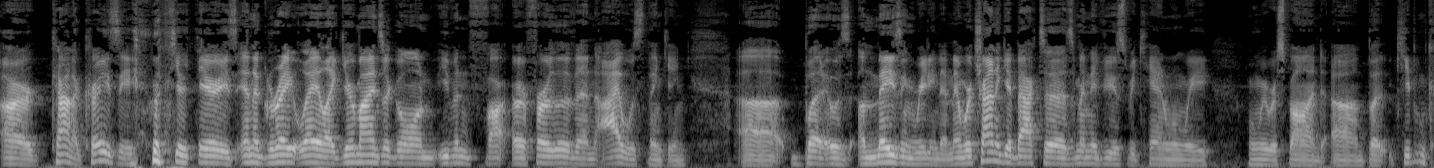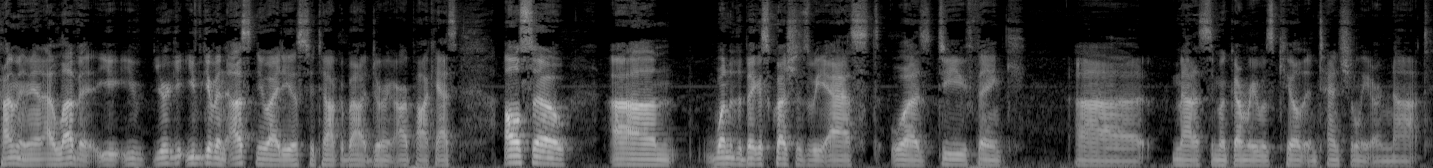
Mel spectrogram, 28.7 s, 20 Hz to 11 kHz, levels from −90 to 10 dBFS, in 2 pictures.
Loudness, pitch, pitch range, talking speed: -24 LUFS, 105 Hz, 95-125 Hz, 195 wpm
